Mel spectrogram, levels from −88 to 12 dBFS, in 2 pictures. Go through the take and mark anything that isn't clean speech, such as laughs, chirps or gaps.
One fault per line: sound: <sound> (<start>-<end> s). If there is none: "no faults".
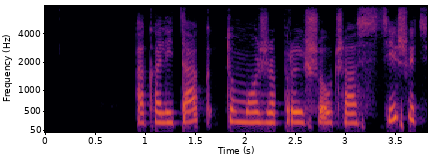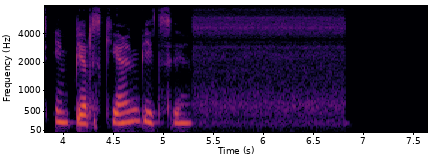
no faults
